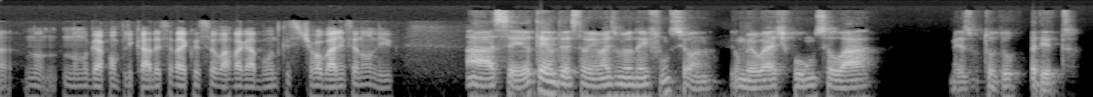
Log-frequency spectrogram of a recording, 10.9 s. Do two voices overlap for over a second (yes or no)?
no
